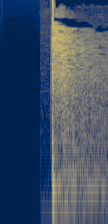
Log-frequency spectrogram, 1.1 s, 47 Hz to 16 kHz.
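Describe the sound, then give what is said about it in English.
A single cannon blast from a 21-gun artillery salute fired by the U.S. Army 101st Field Artillery Regiment: a sudden loud boom after silence, trailing into a long rumbling decay. “Reenactors heard this 21-gun salute this morning from part of the U.S. Army 101st Fuel Artillery Regiment.”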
